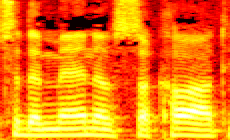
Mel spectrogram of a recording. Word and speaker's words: Succoth: Succoth is how you'd pronounce it, I believe, in Hebrew. This town, Succoth, was right on the eastern side of the Jordan River, not too far away from the Jordan River.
